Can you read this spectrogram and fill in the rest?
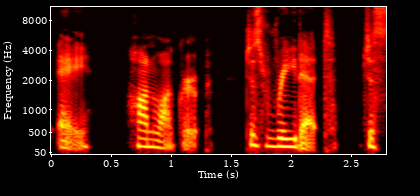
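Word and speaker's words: Hanwha: Let's learn about Hanwa a little bit and then I'm going to make some remarks about some shows you might want to watch.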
